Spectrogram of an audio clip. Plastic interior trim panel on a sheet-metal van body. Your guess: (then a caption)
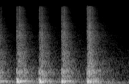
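Loose. Four taps on the lower plastic interior trim of a 2012 Hyundai iLoad van give short, hollow, low knocks with a brief buzzy rattle. The trim is loose: there is tolerance between the sheet metal and the clips, so it rattles around when driving.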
